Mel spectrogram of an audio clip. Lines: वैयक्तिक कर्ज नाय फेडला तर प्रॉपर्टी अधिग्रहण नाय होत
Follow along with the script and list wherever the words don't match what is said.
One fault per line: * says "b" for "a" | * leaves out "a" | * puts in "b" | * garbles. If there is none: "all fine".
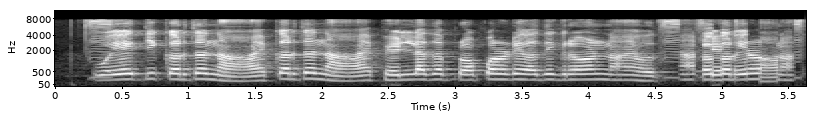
* puts in "कर्ज नाय"
* garbles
